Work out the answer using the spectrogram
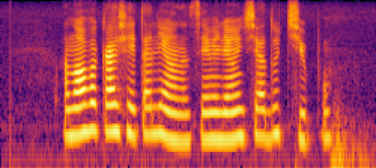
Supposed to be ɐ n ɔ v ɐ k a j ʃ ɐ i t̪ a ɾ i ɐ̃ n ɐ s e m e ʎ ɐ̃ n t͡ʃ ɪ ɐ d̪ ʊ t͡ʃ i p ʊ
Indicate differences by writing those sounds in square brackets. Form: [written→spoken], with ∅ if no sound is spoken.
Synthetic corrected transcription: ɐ n ɔ v ɐ k a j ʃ ɐ i t̪ a [ɾ→l] i ɐ̃ n ɐ s e m e ʎ ɐ̃ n t͡ʃ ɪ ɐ d̪ ʊ t͡ʃ i p ʊ

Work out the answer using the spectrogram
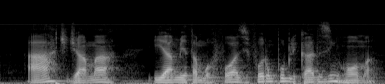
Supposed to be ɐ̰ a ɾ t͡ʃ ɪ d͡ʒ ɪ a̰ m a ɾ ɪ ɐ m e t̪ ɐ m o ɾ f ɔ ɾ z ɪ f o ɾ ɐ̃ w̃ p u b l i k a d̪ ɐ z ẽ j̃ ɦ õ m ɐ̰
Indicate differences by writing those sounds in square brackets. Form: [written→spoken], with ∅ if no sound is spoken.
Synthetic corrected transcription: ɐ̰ a ɾ t͡ʃ ɪ d͡ʒ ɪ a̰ m a ɾ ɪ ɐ m e t̪ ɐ m o ɾ f ɔ [ɾ→∅] z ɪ f o ɾ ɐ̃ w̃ p u b l i k a d̪ ɐ z ẽ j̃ ɦ õ m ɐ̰

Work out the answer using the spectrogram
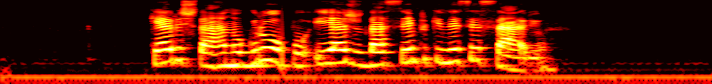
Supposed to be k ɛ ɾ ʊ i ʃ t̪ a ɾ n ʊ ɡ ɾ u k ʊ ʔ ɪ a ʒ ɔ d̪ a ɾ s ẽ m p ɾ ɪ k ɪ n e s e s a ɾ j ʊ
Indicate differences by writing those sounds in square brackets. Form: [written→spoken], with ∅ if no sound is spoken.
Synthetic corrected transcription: k ɛ ɾ ʊ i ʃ t̪ a ɾ n ʊ ɡ ɾ u [k→p] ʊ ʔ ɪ a ʒ [ɔ→u] d̪ a ɾ s ẽ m p ɾ ɪ k ɪ n e s e s a ɾ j ʊ

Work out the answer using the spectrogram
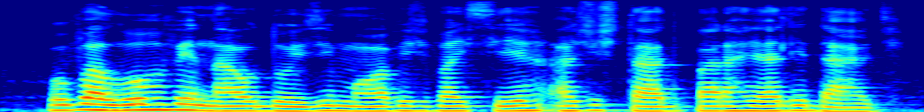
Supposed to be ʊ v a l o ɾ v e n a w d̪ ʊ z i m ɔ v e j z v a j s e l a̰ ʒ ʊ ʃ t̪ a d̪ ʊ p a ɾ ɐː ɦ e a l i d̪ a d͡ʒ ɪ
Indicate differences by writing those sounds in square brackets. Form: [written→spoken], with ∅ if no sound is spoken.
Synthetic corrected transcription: ʊ v a l o ɾ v e n a w d̪ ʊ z i m ɔ v e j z v a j s e [l→ɾ] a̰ ʒ [ʊ→u] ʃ t̪ a d̪ ʊ p a ɾ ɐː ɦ e a l i d̪ a d͡ʒ ɪ

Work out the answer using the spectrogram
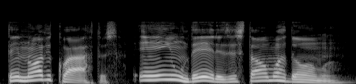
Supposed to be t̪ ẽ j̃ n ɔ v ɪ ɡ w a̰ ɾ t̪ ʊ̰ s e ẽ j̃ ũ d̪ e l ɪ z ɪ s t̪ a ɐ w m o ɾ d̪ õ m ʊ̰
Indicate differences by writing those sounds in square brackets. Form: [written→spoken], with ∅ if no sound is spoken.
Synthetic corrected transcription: t̪ ẽ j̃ n ɔ v ɪ [ɡ→k] w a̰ ɾ t̪ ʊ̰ s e ẽ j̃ ũ d̪ e l ɪ z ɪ s t̪ a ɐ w m o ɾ d̪ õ m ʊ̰

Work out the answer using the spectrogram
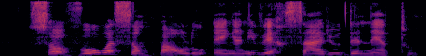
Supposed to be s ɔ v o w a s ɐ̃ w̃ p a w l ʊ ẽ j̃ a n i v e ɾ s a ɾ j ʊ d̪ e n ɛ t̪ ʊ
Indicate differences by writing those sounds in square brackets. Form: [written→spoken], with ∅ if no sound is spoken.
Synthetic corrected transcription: s ɔ v o w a s ɐ̃ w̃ p a w l ʊ ẽ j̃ a n i v e ɾ s a ɾ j ʊ d̪ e n ɛ t̪ ʊ

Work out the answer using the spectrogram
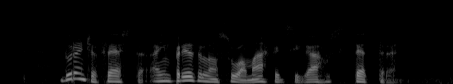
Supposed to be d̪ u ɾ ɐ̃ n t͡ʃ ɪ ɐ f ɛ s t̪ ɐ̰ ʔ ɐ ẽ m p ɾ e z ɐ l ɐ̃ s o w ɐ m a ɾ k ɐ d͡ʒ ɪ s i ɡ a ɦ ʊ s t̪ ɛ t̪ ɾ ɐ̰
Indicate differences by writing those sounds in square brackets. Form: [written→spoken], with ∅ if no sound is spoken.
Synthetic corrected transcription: d̪ u ɾ ɐ̃ n t͡ʃ ɪ ɐ f ɛ s t̪ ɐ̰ ʔ ɐ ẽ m p ɾ e z ɐ l ɐ̃ s o w ɐ m a ɾ k ɐ d͡ʒ ɪ s i ɡ a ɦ ʊ s t̪ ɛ t̪ ɾ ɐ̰

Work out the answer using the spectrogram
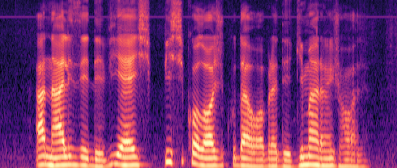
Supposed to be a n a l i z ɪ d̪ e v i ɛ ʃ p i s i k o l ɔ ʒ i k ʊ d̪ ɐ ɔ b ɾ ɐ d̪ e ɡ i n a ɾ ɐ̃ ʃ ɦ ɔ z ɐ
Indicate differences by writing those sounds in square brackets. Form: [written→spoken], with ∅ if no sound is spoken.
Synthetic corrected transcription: a n a l i z ɪ d̪ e v i ɛ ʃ p i s i k o l ɔ ʒ i k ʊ d̪ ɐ ɔ b ɾ ɐ d̪ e ɡ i [n→m] a ɾ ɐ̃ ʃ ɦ ɔ z ɐ

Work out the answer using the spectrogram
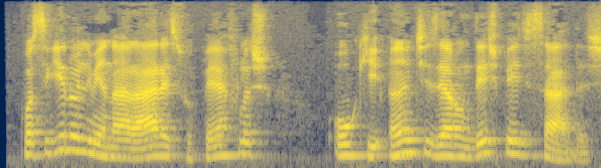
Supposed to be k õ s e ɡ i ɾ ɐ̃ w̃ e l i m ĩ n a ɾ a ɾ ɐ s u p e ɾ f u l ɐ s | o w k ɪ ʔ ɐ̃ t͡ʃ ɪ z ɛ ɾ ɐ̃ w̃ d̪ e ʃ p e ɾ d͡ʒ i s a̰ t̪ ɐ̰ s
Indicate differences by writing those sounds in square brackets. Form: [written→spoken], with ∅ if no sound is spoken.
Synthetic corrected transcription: k õ s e ɡ i ɾ ɐ̃ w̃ e l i m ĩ n a ɾ a ɾ ɐ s u p [e→ɛ] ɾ f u l ɐ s | o w k ɪ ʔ ɐ̃ t͡ʃ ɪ z ɛ ɾ ɐ̃ w̃ d̪ e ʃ p e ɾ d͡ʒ i s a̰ [t̪→d̪] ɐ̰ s

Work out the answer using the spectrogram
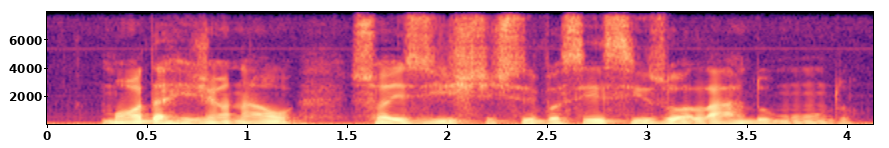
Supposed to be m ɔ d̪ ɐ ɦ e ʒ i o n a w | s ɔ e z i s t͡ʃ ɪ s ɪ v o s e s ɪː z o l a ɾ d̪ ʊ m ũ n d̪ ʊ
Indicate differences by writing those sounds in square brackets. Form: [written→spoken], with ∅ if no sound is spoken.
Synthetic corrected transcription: m ɔ d̪ ɐ ɦ e ʒ i o n a w | s ɔ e z i [s→ʃ] t͡ʃ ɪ s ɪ v o s e s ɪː z o l a ɾ d̪ ʊ m ũ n d̪ ʊ

